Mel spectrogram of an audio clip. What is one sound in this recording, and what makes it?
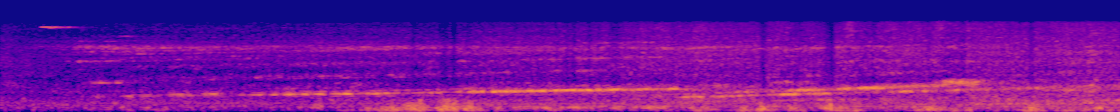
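A train's electric motor whines, rising in pitch as it pulls away.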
